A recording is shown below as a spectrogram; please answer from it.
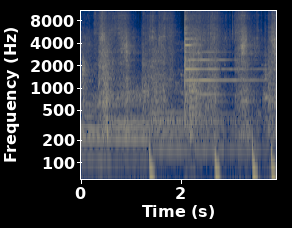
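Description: Chira jira sweet with ground cardamom is stirred in a metal pot, with repeated clanks and scrapes of a spoon against the rim and sides, close and loud, with no voices.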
